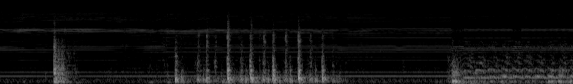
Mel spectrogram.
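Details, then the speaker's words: 1989 Ford F250 7.3 IDI diesel cold start after sitting eight or nine days, after a new radio install: uneven cranking chuffs, then the engine catches and holds a steady low idle; starts fine. "I love this damn truck just listen to this [Applause] thing I ain't started that thing in probably eight or nine days oh it's gorgeous absolutely gorgeous"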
